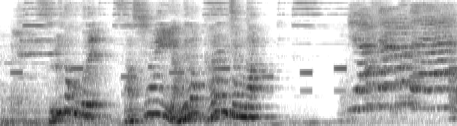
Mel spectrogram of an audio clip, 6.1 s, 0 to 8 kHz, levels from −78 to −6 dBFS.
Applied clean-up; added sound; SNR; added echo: none; Telephone; 20 dB; reverberation time 0.6 s.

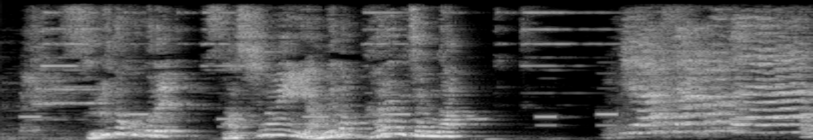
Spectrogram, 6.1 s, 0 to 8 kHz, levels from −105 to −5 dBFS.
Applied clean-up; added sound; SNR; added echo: classical method WPE with log-MMSE.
